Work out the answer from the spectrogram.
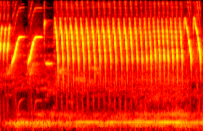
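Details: Canary singing a long, continuous song, used as training material for young birds: two rising whistles, then a long, fast trill of high repeated notes at about three per second.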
